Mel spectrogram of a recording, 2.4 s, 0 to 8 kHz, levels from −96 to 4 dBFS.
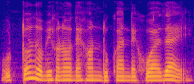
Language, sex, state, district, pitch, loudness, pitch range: Assamese, male, Assam, Kamrup Metropolitan, 145 Hz, -16 LUFS, 140-150 Hz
